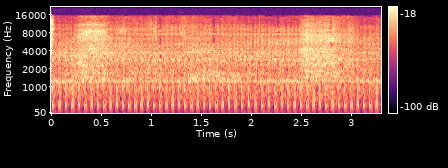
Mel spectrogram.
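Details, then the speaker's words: Motorcycle warming up on cold winter start: even idle thump about four per second with a buzzy rattle on top, vibration only on startup; cause unknown. "I'd love to know what that vibration is. Don't know if you can hear it. It's only on startup, it's a bit odd."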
